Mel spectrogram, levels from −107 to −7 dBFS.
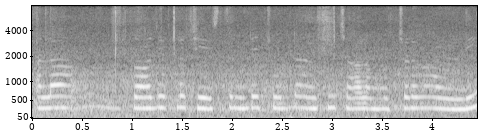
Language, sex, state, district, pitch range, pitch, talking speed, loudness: Telugu, female, Telangana, Karimnagar, 285-300 Hz, 290 Hz, 95 wpm, -15 LUFS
